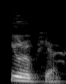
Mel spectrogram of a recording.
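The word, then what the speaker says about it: European: একজন ব্যক্তিকে দেখতে পাচ্ছি, সেই ব্যক্তিটা ইউরোপিয়ান।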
